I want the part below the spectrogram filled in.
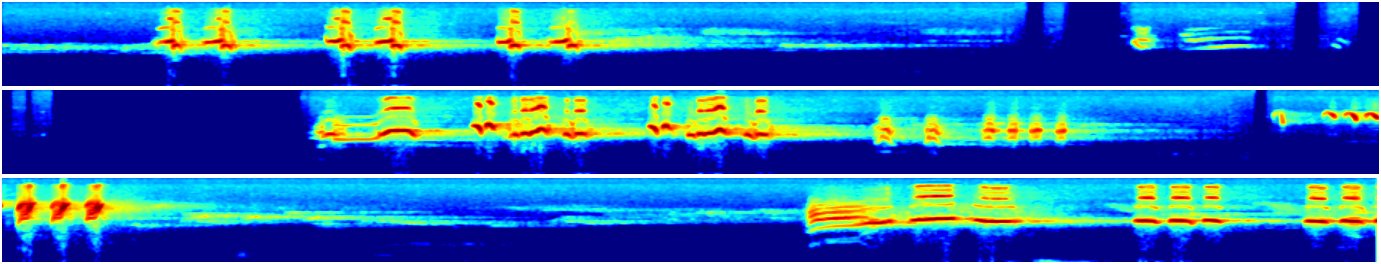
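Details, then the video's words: A thrush sings in a forest, in bursts of rich, varied phrases: clear whistles mixed with rapid chattering notes. Each phrase is repeated before the next, with pauses between. "Thrush singing"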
